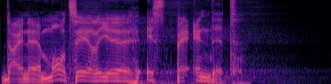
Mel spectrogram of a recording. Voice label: Announcer German; Spree End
